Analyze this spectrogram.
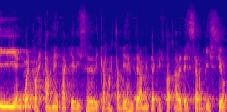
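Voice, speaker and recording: A man speaks at a moderate pace in a monotone, flat delivery. The room echoes audibly, and background noise is noticeable. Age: 30s. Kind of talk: interview testimony.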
